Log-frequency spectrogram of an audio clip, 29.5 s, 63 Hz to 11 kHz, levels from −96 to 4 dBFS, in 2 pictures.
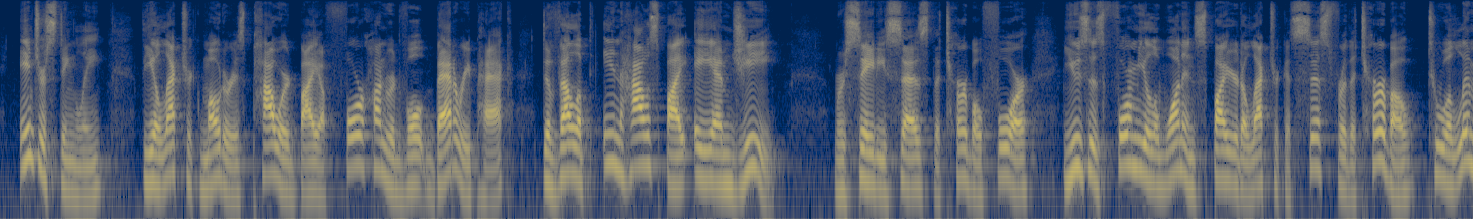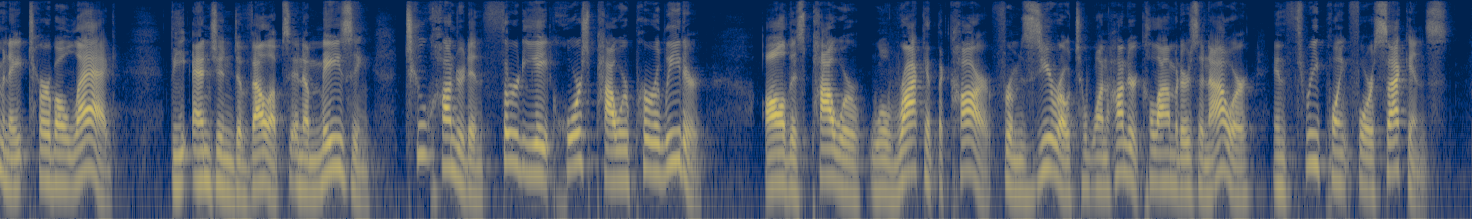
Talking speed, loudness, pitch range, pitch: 125 wpm, -24 LUFS, 130-195 Hz, 150 Hz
